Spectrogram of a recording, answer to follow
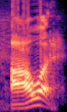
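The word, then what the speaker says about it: hour: हम नहीं पढ़ते थे तब हम जानते थे जे हावर पढ़ा जाता है जब भाई हम क्लियर ग्रामर में घुसने लगे तब हम समझने लगे इसे आवर पढ़ा जाता है। इसमें जो है एच चुपचाप साइलेंट रहता है।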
